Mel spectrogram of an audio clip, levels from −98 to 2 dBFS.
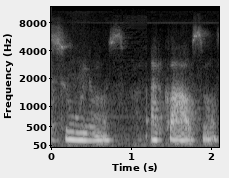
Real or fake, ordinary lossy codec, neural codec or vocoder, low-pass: real; Opus, 24 kbps; none; 10.8 kHz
